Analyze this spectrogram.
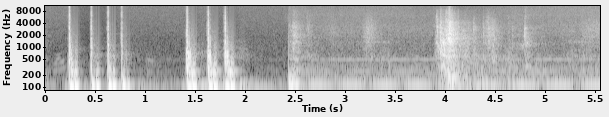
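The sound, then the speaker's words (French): Two quick sets of four sharp, loud knocks on a glass door, followed by a dull thud, a low hum and a brief rustling as the door seems to open. “Il voit une porte vitrée, frappe.”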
